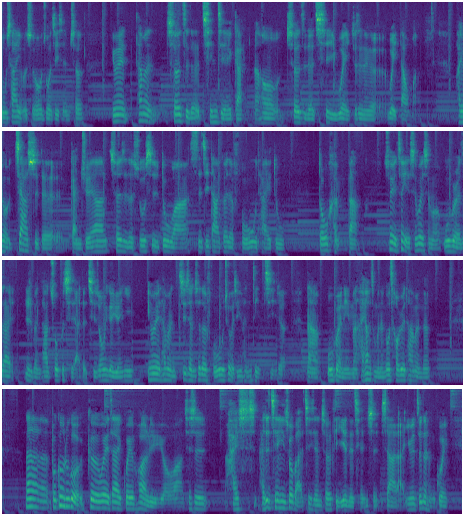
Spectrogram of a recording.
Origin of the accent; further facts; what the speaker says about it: Taiwan; now in Japan; 我是台湾人，巴拉巴拉巴，就开始讲我的成长过程啊，我学习日文的过程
